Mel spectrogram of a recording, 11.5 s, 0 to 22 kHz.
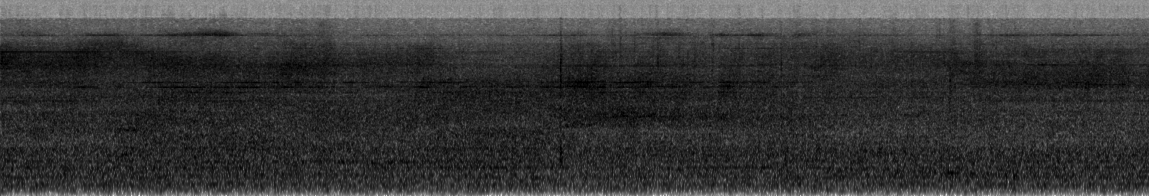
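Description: A KLM Boeing 737 airliner at Schiphol airport, its engines a steady broadband roar from some distance, continuous and even throughout, with no voices.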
